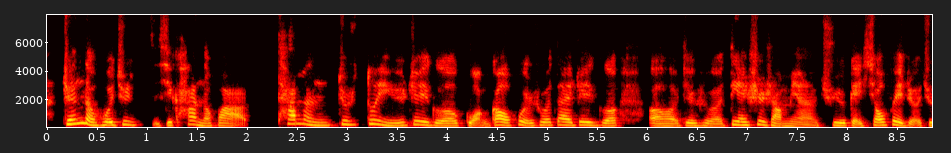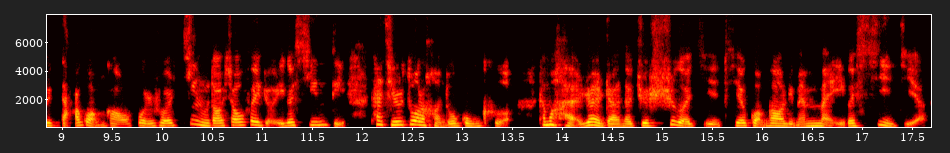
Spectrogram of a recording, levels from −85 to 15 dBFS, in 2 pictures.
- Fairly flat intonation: No, average, 4.8 semitones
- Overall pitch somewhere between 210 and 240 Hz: No, high, 195 Hz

